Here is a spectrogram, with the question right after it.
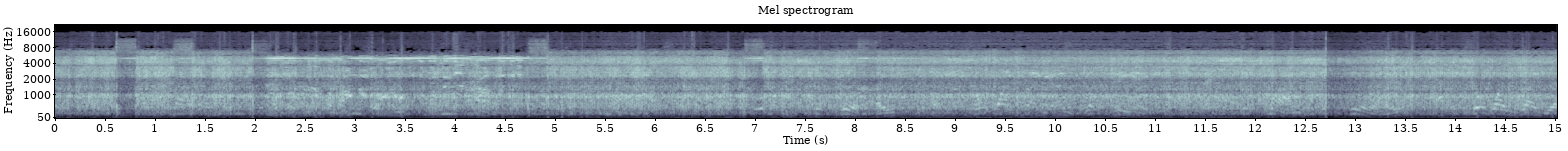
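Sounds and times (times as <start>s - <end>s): radio static and hiss: 0.0s - 15.0s.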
